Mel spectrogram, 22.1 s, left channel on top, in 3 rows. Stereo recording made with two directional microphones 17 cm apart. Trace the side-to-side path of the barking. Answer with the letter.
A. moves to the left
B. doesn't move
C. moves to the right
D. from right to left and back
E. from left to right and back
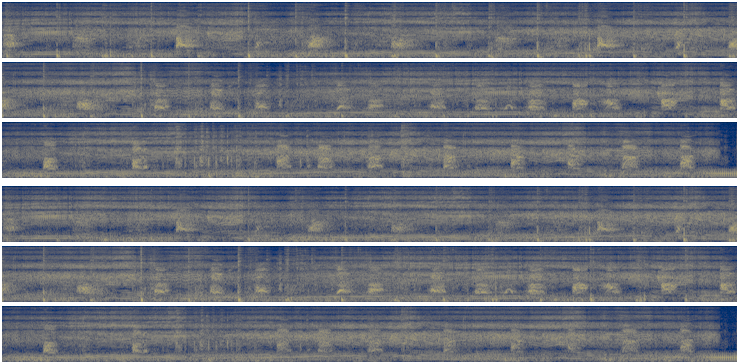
E.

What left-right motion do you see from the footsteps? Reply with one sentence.
In this clip you hear the footsteps go from the left side to the right.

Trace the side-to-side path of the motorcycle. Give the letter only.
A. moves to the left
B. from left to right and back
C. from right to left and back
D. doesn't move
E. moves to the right
D.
